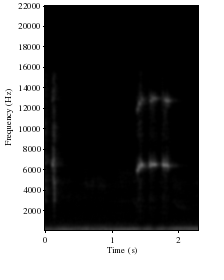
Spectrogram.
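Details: Young blue-crowned hanging parrot calling rivals: a single sharp high chirp, a pause, then three drawn-out, thin, high-pitched squeaky notes in quick succession.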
